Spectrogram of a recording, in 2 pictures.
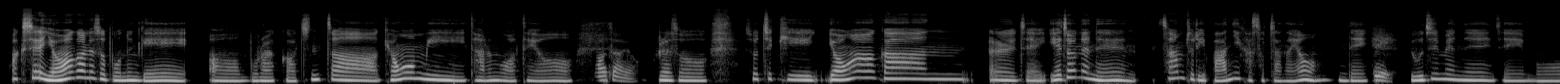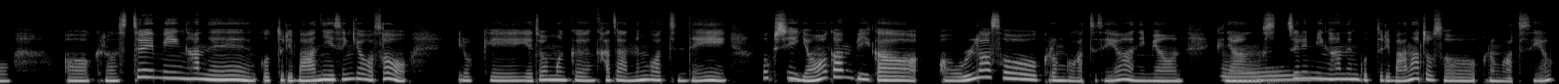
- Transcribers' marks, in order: none
- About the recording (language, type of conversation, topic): Korean, podcast, 영화관에서 볼 때와 집에서 볼 때 가장 크게 느껴지는 차이는 무엇인가요?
